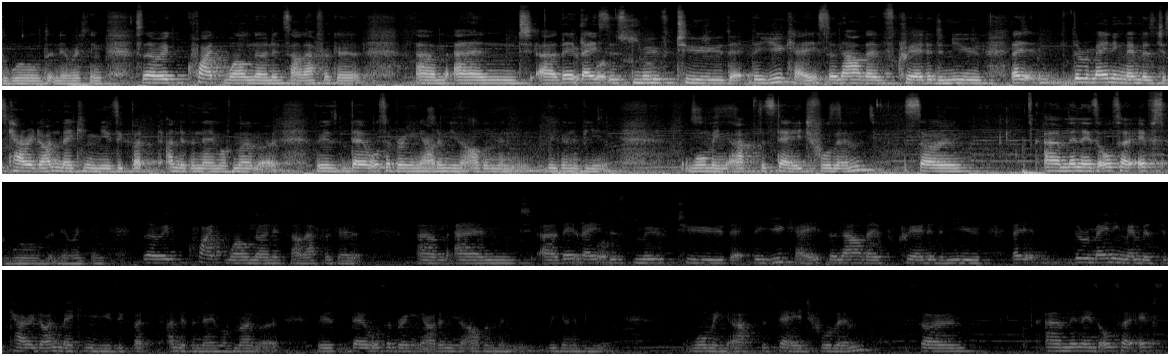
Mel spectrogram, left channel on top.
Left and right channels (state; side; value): quieter; right; 21.0 dB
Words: world and everything. So they were quite well known in South Africa. And their bassist moved to the UK, so now they've created a new... the remaining members just carried on making music, but under the name of Momo. They're also bringing out a new album, and we're going to be warming up the stage for them. So then there's also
